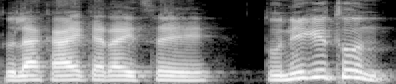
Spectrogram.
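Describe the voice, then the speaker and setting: A man's voice: a little high, lively intonation, moderate pace, lightly acted. A man voicing a grumpy, short-tempered older village man who answers with angry, mocking retorts. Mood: irritated.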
